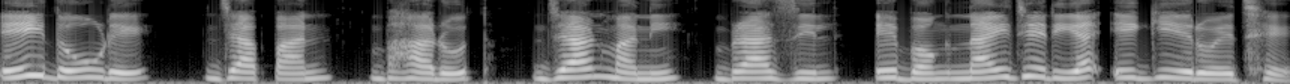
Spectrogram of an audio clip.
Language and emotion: Bengali, neutral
